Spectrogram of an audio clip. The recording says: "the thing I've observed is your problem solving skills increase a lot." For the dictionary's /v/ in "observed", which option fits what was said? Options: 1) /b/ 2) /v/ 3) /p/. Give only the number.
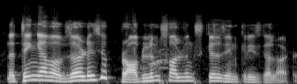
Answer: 2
